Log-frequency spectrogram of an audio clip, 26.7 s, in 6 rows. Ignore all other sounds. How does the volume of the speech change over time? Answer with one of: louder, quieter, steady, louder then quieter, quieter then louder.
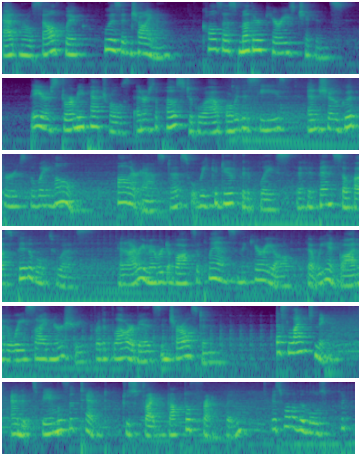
steady.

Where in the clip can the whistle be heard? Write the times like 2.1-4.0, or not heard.
not heard.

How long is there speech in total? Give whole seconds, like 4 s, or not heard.
26 s.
